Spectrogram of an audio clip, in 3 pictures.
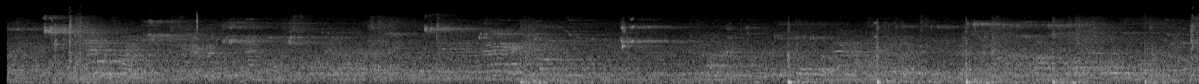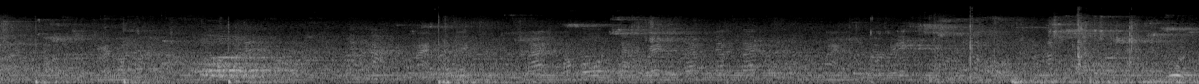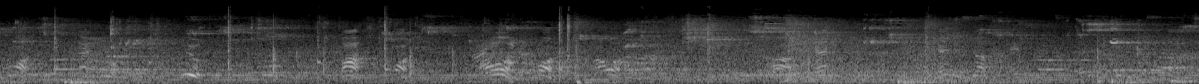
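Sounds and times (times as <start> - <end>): shoe squeak: 0.1 - 13.8, 16.0 - 18.8, 20.3 - 35.9.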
